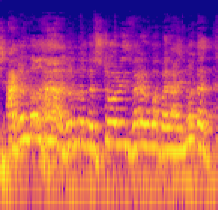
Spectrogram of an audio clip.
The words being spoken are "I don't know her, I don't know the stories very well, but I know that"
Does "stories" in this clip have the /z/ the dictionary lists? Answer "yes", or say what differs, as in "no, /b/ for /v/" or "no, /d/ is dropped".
yes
